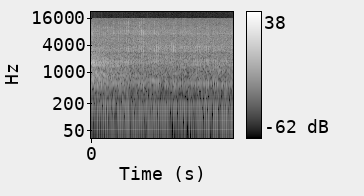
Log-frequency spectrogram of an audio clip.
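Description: A pause in a man's sermon over a loudspeaker system: the echo of his last words fades in the first moment, leaving a low steady hum.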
